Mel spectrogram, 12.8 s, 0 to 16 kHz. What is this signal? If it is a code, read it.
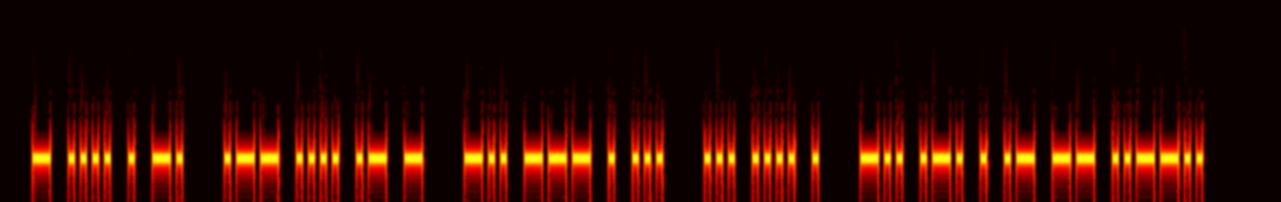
Morse code, heard as a keyed tone, about 20 wpm, 700 Hz. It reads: THEN WHAT DOES SHE DREAM?
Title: Sentences from Top 1500 Words 20wpm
